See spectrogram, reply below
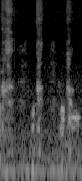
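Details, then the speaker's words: Faint, rough snorting snores from a sleeping pug, heard in the background of a quiet room. "you hear my pug snoring i should mute myself you want to mute me real quick matt absolutely not enjoy the plug"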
